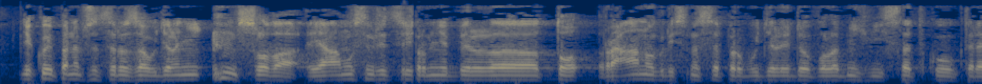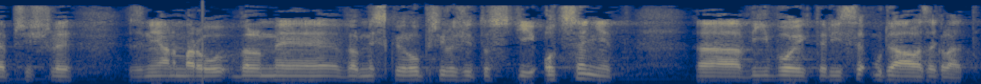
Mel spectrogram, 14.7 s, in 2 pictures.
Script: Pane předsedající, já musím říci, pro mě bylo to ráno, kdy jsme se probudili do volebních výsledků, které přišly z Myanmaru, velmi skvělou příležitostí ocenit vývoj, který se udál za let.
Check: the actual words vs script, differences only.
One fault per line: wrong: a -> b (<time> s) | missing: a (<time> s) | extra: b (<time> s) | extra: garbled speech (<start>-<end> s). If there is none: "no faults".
no faults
